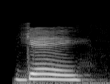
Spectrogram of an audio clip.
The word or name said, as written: gae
